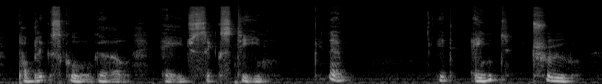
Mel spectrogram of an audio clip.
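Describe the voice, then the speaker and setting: A somewhat breathy man at a fairly slow pace, with ordinary pitch variation. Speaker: historian commentator. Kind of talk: commentary. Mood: opinionated, slightly sardonic. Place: home room. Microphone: webcam.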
